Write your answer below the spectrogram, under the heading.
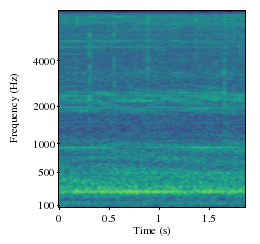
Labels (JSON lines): {"label": "anthrophony, boat engine", "recorder": "HydroMoth"}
